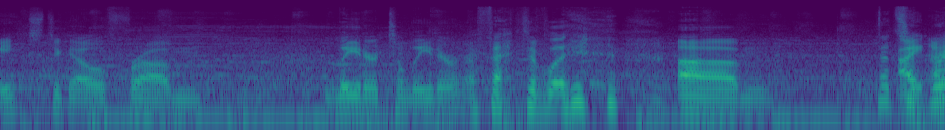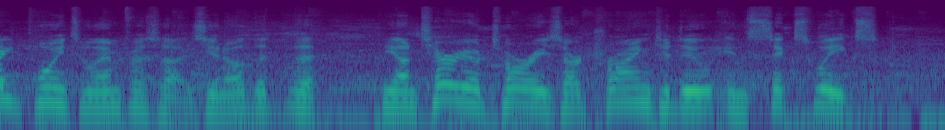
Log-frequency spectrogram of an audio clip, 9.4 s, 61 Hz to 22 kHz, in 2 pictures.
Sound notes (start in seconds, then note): 2.7 chuckling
